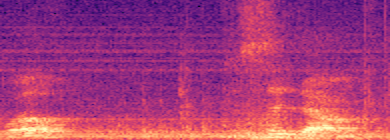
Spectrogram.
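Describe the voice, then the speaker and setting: Laconic, easygoing older householder, male actor, very slow; stage play heard through heavy echo. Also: medium pitch. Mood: placid. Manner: laconic, placid. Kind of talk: live one-act stage comedy acting. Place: theatre stage, recorded from afar. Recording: very echoey noisy stage, distant mic.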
